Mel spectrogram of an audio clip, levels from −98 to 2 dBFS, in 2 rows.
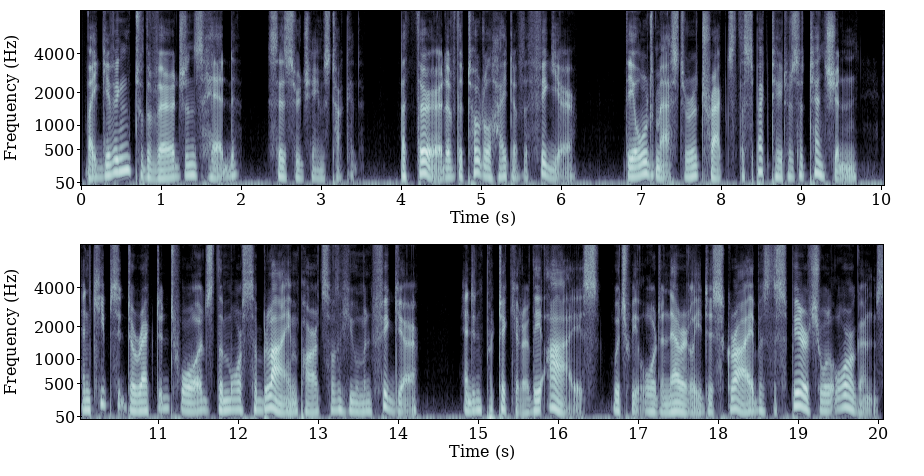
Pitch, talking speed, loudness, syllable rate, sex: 115 Hz, 155 wpm, -21 LUFS, 4.8 syllables/s, male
